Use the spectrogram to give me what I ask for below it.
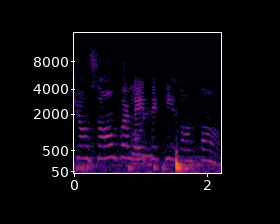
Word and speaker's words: Chanson pour les petits enfants: Chanson pour les petits enfants.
